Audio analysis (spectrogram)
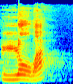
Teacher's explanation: si yo digo loba, ahí no juntamos los dos labios, es una B fricativa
